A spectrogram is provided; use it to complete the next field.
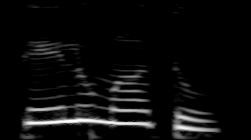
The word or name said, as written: ತಲೆಮಾತು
